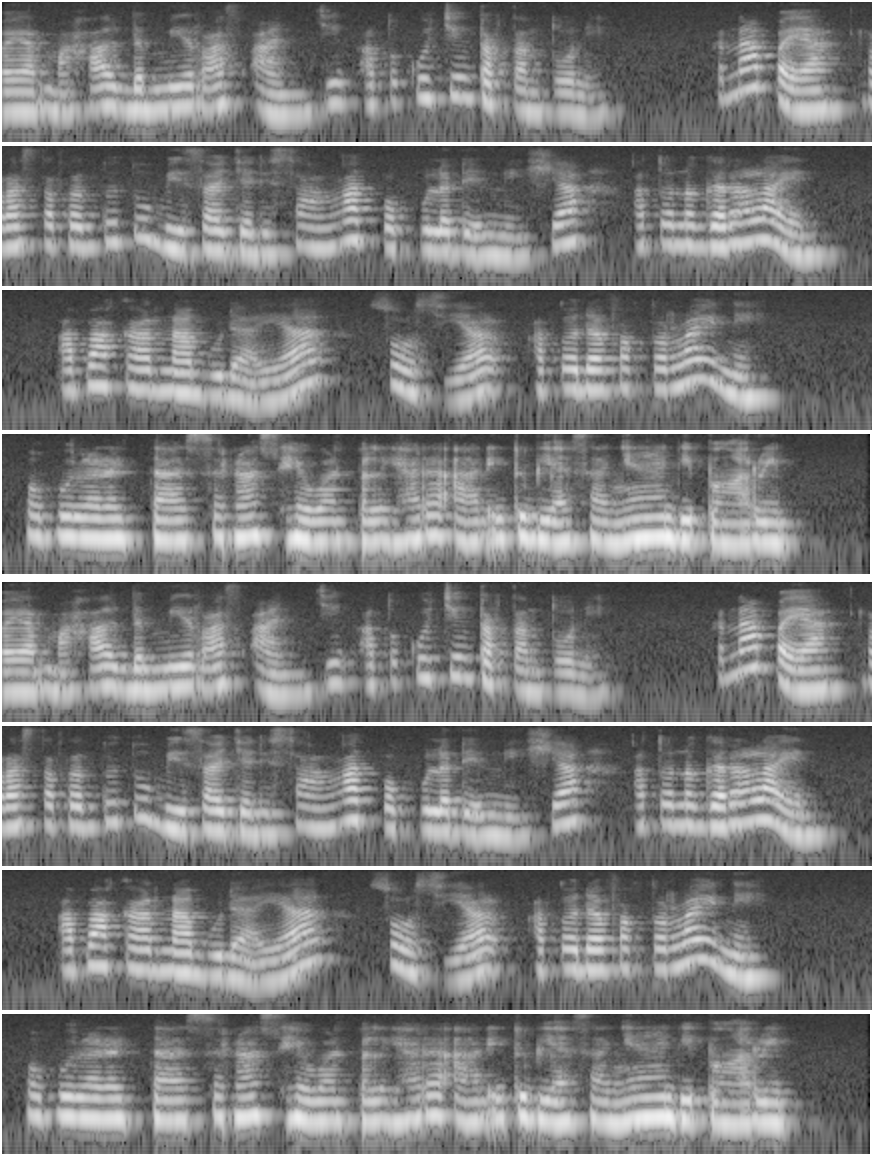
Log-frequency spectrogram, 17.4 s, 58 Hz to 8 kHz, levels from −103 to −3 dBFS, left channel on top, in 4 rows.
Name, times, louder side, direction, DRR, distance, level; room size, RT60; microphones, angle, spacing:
voice 1, 0.0-3.0 3.6-8.5 9.0-11.2 11.5-12.5, right 1 dB, 10° right, 0.8 m, -26 dB
voice 2, 13.2-17.0, left 1 dB, 25° left, 0.6 m, -21 dB
7.1 x 7.0 x 2.5 m
head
